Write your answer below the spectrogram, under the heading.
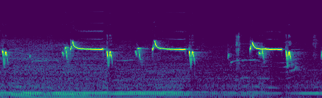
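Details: Lure call of a male bar-winged prinia for trapping birds: three loud phrases, each opening with a brief chip, holding a clear even whistle, then ending in a harsh buzzy note, with a faint low hum behind.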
